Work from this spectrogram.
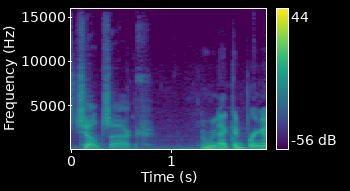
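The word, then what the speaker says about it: Chilchuck: of hobbit exist yeah also is that how you're supposed to say his name uh no no okay i think it's it's it's chill chuck i mean i could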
